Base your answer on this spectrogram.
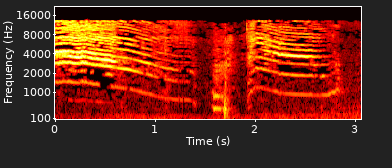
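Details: Cat; yowl; expressing anger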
